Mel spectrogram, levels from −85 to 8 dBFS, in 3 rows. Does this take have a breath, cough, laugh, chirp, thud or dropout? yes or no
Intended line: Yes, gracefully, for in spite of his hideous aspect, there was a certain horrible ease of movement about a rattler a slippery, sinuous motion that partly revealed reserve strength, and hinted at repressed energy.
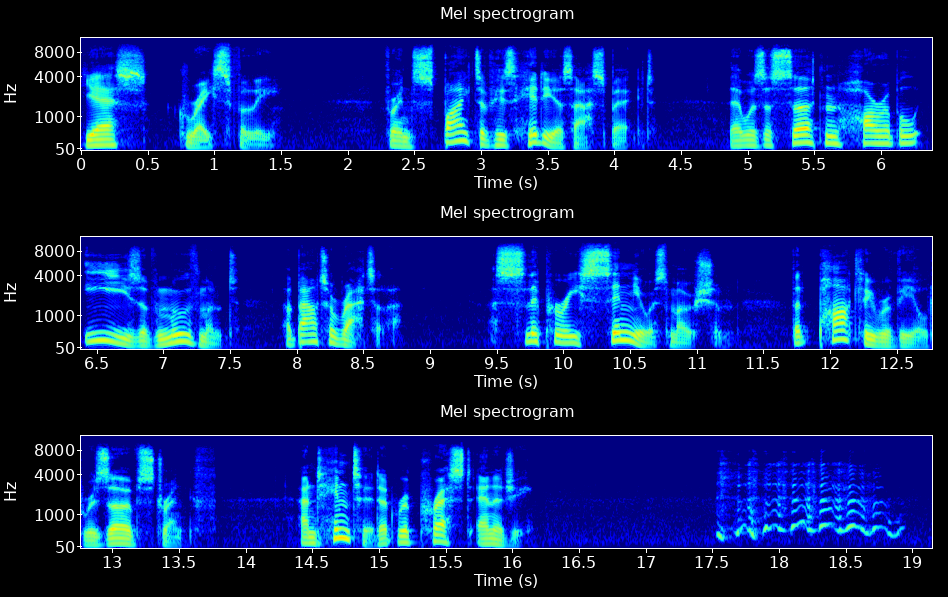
yes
